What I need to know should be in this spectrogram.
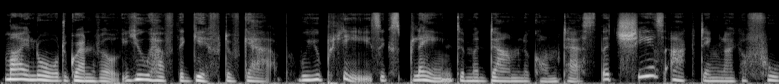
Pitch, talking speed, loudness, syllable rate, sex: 180 Hz, 185 wpm, -18 LUFS, 4.4 syllables/s, female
